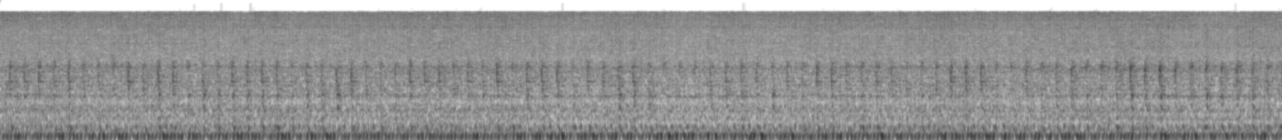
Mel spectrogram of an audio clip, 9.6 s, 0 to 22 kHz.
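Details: VW Type 4 flat-four at warm idle: uneven, random light knock mixed into the idle beat, only when warm and gone above idle; owner suspects a loose cam gear or a hydraulic lifter loose in its case bore.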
